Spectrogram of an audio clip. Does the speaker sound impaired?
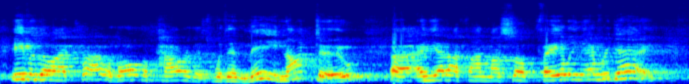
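No.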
